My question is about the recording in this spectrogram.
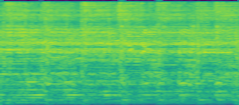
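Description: Live pop-rock band playing an instrumental passage with electric bass and guitars, recorded from the audience at a concert.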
